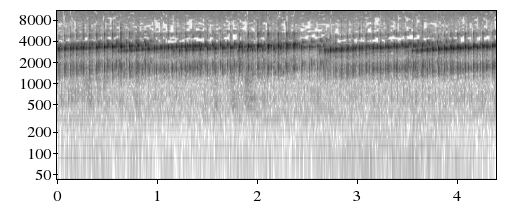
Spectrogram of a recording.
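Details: Frogs heard at dusk in spring across the Sandhills of Nebraska, near small ponds: a softer, more distant blanket of high continuous trills with slight dips in pitch and a faint hiss beneath.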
